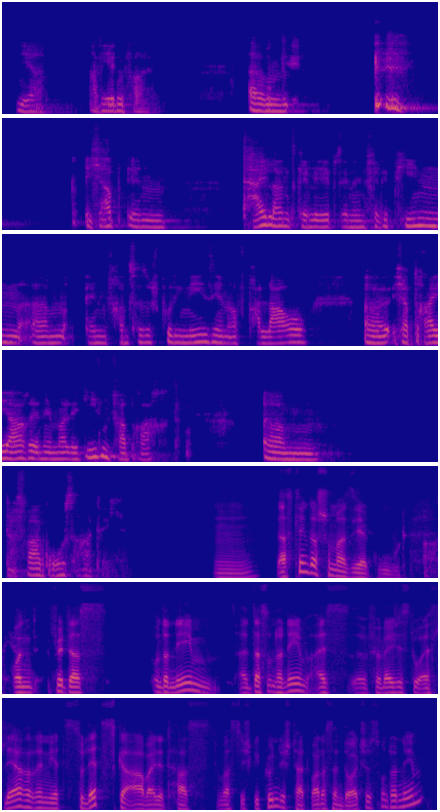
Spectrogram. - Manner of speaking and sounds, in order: throat clearing
- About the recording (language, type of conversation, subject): German, advice, Wie kann ich besser mit der ständigen Unsicherheit in meinem Leben umgehen?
